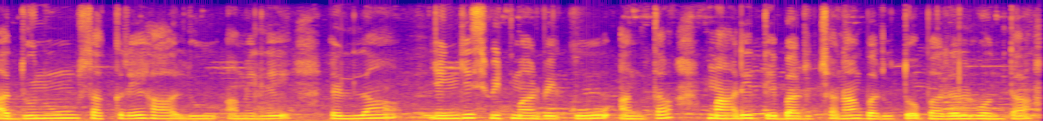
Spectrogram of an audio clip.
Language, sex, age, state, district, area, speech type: Kannada, female, 18-30, Karnataka, Bangalore Urban, urban, spontaneous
